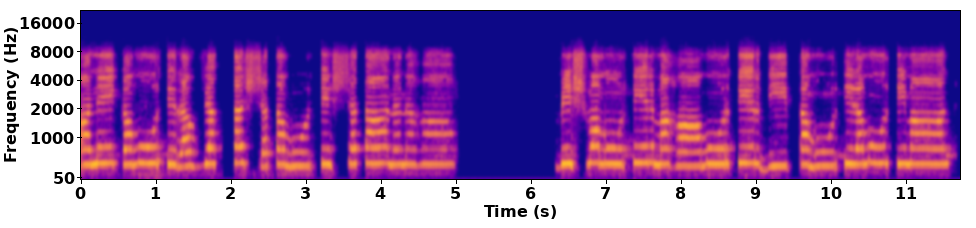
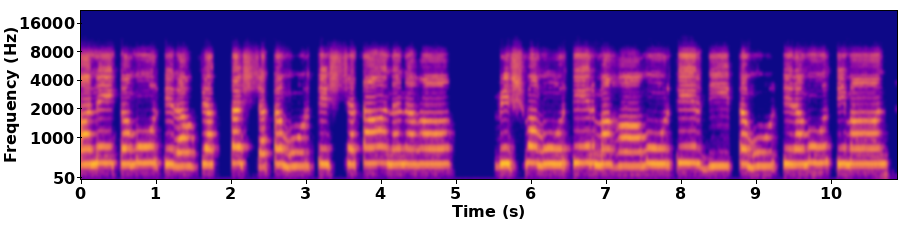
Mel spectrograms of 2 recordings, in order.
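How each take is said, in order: The two takes are said the same way.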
